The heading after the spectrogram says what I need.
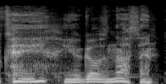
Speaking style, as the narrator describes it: let out a defeated sigh, and said

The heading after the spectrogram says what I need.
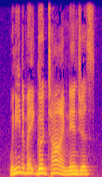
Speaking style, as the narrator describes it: yelled Master Momo

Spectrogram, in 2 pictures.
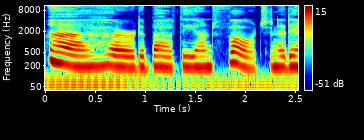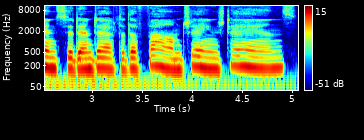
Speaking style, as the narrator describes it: Delilah purred softly

